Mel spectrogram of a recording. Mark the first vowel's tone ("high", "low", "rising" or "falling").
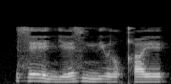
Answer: falling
